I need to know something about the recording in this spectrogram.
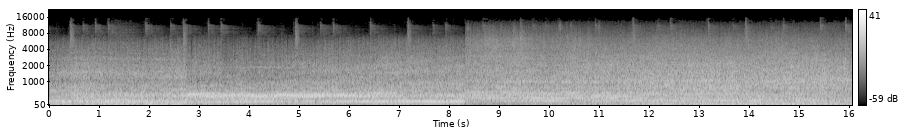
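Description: Southern Pacific diesel locomotives running as trains pass: a steady engine drone with a held low tone and a wavering higher one. About eight seconds in it cuts to a different, noisier diesel drone, with light clicks throughout.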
